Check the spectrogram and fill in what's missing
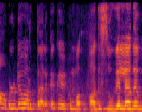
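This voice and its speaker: A woman's voice: high voice, gravelly, mellow. A woman doing a furious, hurt young husband. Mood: angry. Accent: Malabar Malayalam. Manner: harsh, scolding, rapid questions. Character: angry, hurt young husband, quick-tempered.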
